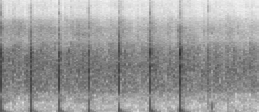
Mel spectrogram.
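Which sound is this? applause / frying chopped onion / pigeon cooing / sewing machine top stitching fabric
applause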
